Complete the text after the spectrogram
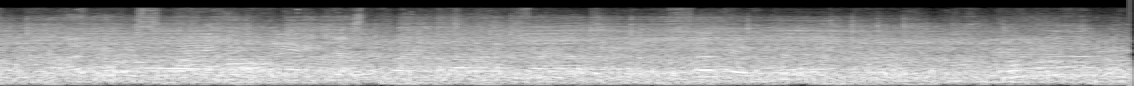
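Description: A crowd of people chatters in a large hall.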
